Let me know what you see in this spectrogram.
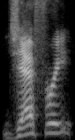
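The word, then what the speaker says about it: Giuffre: you guys know that Jeff Jeffrey that's how you pronounce it Carla Jeffrey Virginia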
